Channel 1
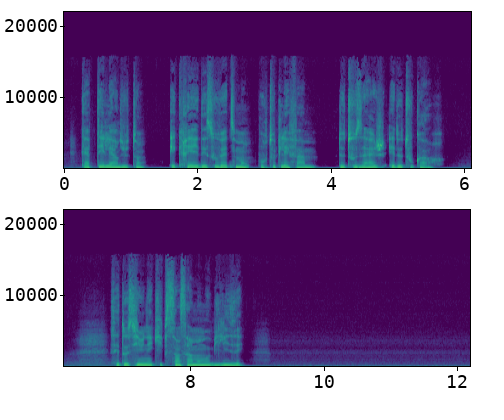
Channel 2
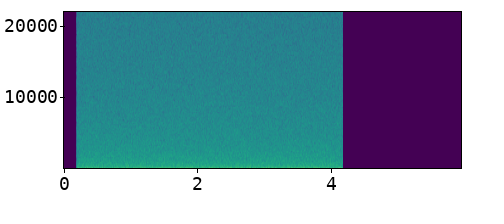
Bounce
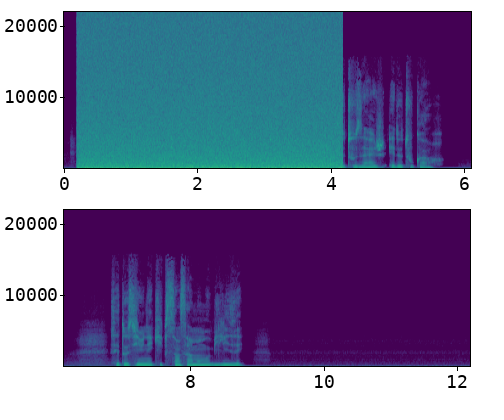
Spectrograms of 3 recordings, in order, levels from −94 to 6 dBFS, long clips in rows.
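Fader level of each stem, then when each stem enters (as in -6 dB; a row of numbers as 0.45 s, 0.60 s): -11.0 dB, -3.5 dB; 0.00 s, 0.00 s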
